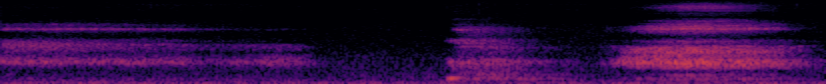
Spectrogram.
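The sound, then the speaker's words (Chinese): Slow, deep breathing in a relaxation exercise, a few faint airy inhales and exhales with brief gaps between them, the last breath the fullest and loudest. “吸气，呼气，吸气。呼气，”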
